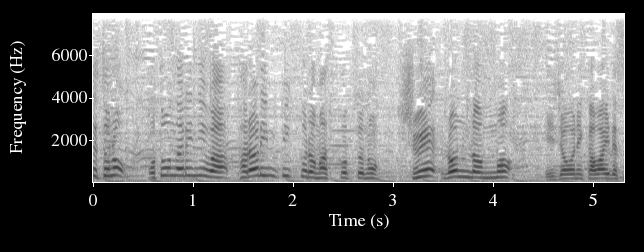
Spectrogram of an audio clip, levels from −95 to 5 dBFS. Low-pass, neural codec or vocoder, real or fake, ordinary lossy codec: none; none; real; none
